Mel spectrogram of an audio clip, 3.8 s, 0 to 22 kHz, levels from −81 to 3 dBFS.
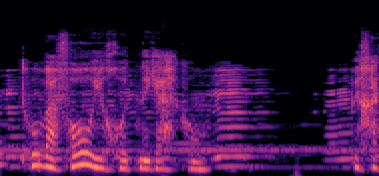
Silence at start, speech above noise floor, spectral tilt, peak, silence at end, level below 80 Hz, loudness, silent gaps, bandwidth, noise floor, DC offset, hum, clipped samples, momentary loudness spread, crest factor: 0 s; 26 dB; -4 dB/octave; -6 dBFS; 0 s; -72 dBFS; -23 LUFS; none; 11 kHz; -49 dBFS; under 0.1%; none; under 0.1%; 16 LU; 20 dB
